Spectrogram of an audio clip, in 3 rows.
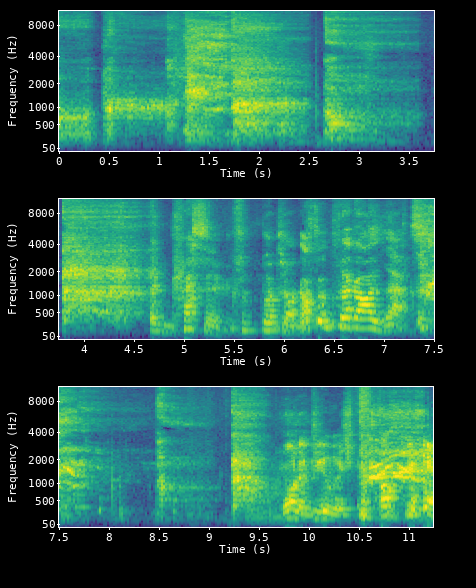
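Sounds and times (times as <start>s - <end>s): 
person growling and roaring in imitation of a lion: 0.0s - 3.0s
speech: 4.7s - 7.8s, 9.8s - 11.2s
laughter: 7.3s - 8.2s, 10.5s - 11.2s.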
